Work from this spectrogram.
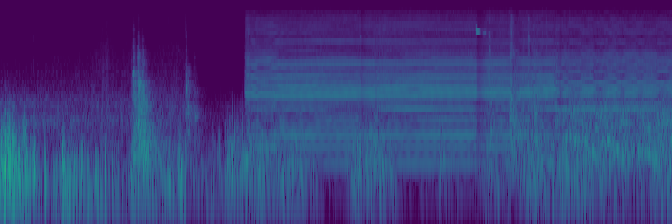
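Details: REO truck first cold start of spring with choke and throttle out: after clatter, loud steady electric buzzer holds continuously; low air pressure warning, no brakes until air builds.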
